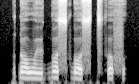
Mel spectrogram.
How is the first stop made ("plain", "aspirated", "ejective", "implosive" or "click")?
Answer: implosive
